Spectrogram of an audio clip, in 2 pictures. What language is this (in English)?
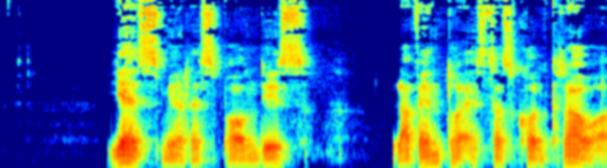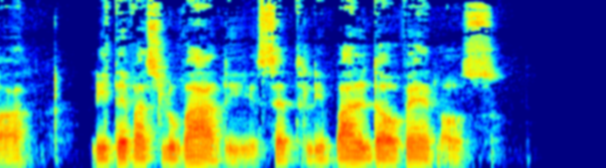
Esperanto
